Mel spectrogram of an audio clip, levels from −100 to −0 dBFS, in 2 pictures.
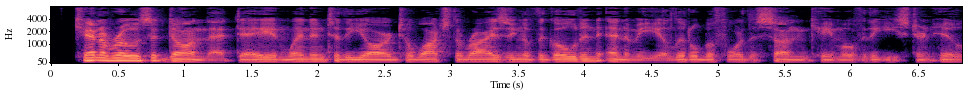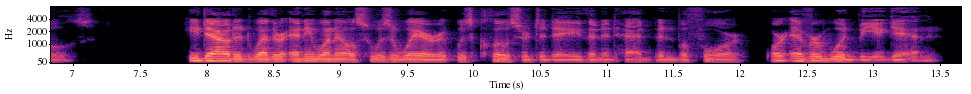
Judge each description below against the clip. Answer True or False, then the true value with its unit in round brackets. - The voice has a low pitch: True (100 Hz)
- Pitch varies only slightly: False (3.2 semitones)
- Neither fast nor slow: False (220 wpm)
